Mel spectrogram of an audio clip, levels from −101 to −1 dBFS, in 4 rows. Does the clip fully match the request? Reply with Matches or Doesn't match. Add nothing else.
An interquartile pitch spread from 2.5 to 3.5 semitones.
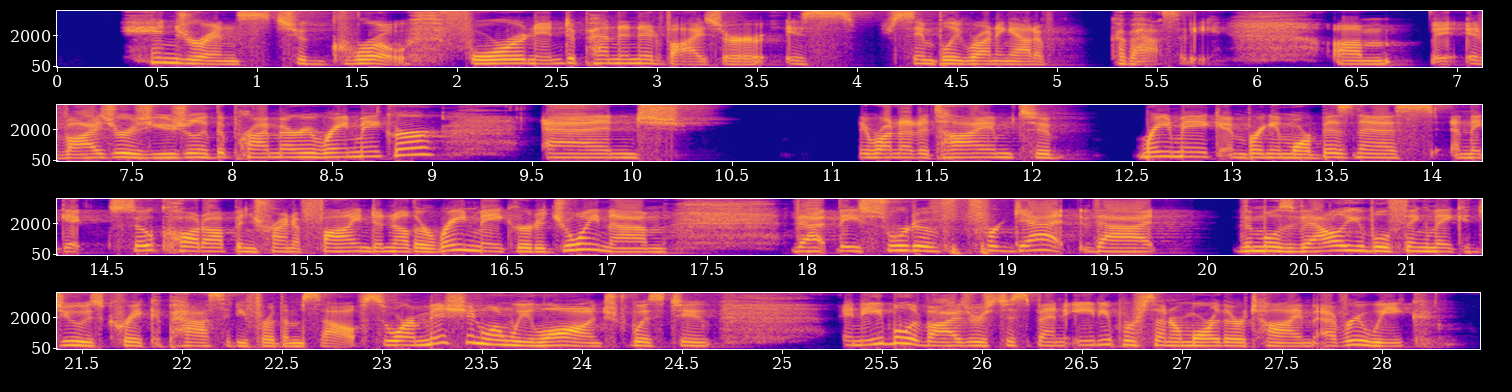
Matches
